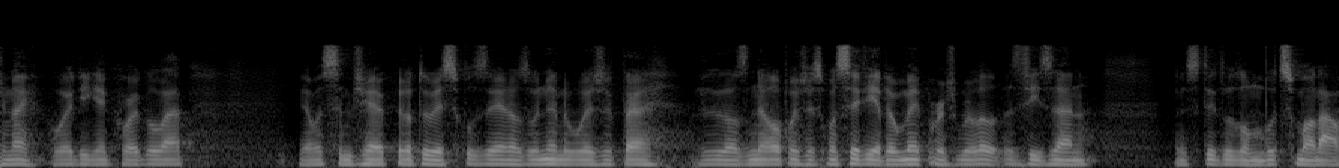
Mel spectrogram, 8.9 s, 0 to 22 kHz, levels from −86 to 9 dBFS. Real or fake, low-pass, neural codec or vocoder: fake; 7.2 kHz; codec, 16 kHz, 0.5 kbps, FunCodec, trained on LibriTTS, 25 frames a second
